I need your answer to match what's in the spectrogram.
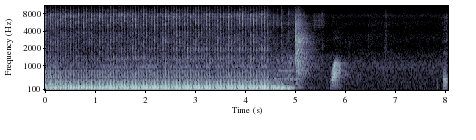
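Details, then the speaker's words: Yamaha Zuma BWs125 scooter with a Leo Vince header fitted, O2 sensor reattached, started without the muffler section: very loud, raw, rapid crackling exhaust at fast idle, then cut off; exhaust without muffler. "So like any of my exhaust installations, I'm going to fire it up without the muffler part, just to see how loud it sounds."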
